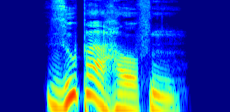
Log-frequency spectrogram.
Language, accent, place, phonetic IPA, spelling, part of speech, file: German, Germany, Berlin, [ˈzuːpɐˌhaʊ̯fn̩], Superhaufen, noun, De-Superhaufen.ogg
- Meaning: super cluster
